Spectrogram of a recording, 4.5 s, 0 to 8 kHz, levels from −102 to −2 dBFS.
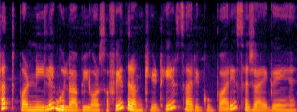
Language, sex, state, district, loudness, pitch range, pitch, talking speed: Hindi, female, Arunachal Pradesh, Lower Dibang Valley, -20 LUFS, 180-235 Hz, 190 Hz, 190 wpm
